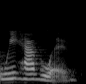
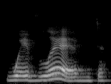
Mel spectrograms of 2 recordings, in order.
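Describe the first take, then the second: First: We and have are said as two full words. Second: We and have merge into one short syllable.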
